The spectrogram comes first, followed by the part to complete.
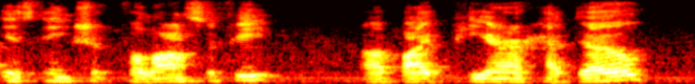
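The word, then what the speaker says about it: Hadot: uh called what is ancient philosophy by pierre haddow hedo is spelled h a d o t but this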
